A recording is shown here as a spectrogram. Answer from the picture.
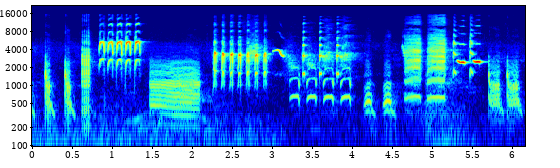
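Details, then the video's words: Caged female Nias hill myna singing vigorously: a rapid mix of loud whistles, clipped nasal notes, buzzy harsh bursts and ringing tonal calls, delivered in quick irregular phrases with short pauses between them. "Jalak Nias Gacor Betina"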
